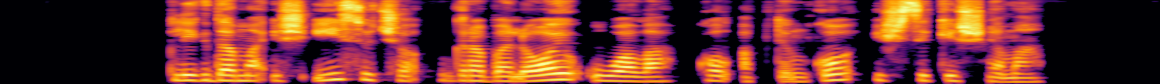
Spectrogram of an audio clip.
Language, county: Lithuanian, Telšiai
